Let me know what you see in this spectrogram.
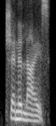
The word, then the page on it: channelize: Indian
